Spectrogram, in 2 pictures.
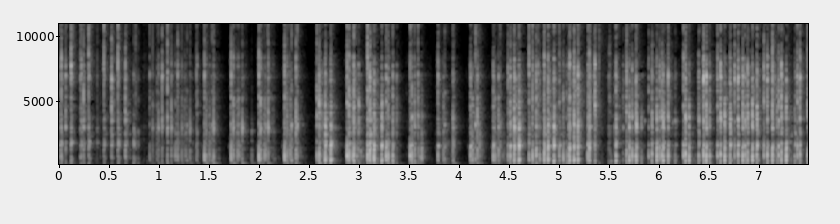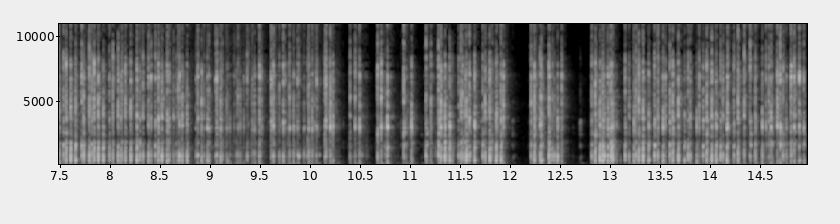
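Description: Long nails scratch and tap rapidly across the engraved lid of a small, hollow, varnished wooden box. The result is a dense, dry, rattling clatter, bright and with no low end, broken by brief silent pauses.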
